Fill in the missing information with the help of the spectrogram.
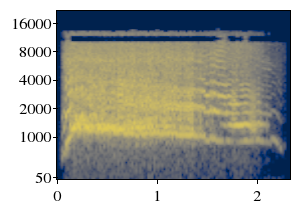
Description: Screaming Female Death 2 Sound Effect Free Download
Screaming Female Death 2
